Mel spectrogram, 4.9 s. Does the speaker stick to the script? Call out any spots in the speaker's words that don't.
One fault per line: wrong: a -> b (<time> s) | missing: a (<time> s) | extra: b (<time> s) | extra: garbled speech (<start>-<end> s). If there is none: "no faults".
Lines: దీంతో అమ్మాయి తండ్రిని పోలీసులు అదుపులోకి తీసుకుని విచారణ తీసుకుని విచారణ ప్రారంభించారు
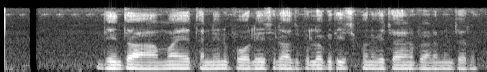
extra: ఆ (1.4 s)
missing: తీసుకుని విచారణ (4.1 s)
